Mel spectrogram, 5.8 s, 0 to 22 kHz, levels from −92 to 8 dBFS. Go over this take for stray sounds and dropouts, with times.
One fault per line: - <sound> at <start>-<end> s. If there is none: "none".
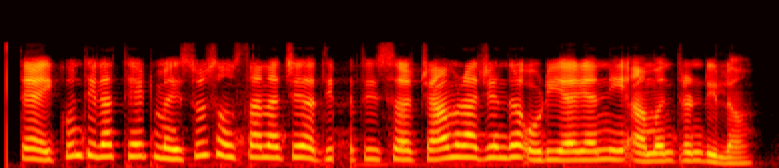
- dropout at 2.5-2.6 s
